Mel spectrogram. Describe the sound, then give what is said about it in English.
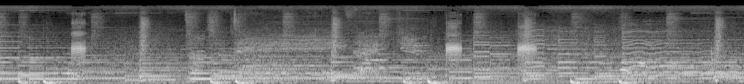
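Someone imitates a seagull with a run of loud, nasal, squawking calls, repeating in uneven bursts for several seconds. “It's as close as I can get to a seagull.”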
